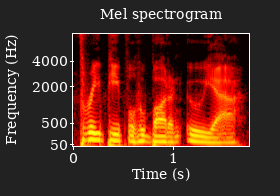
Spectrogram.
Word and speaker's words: Ouya: Ouya. – Ouya.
